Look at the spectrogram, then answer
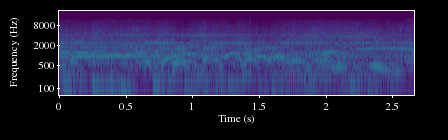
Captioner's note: crowd applauds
